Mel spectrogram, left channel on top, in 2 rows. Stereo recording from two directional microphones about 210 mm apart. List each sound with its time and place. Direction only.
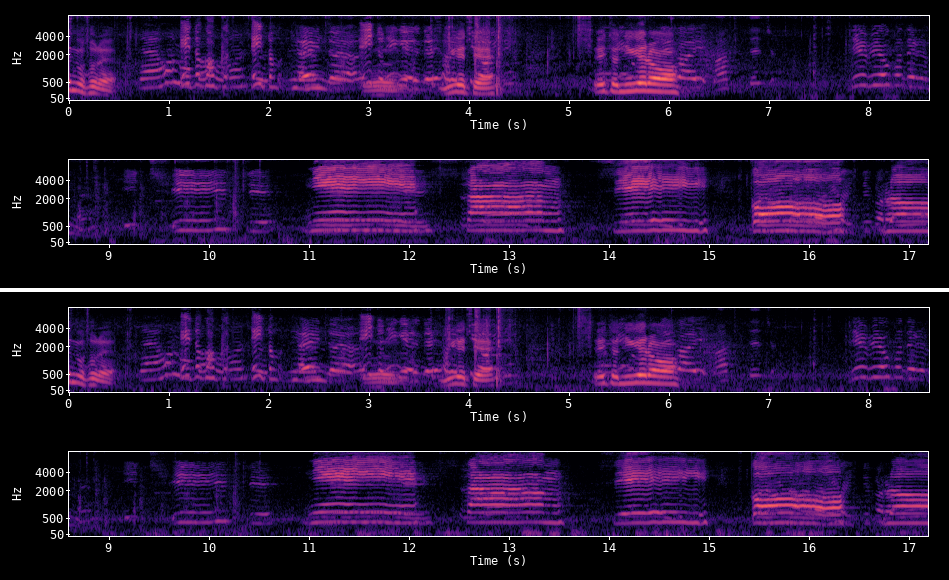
0.0 s speech: 55° left (ahead or behind)
1.1 s a child's voice: 25° left (ahead or behind)
3.8 s speech: 50° left (ahead or behind)
6.1 s speech: 30° left (ahead or behind)
7.9 s a sound: 35° left (ahead or behind)
9.6 s child singing: 45° left (ahead or behind)
10.4 s children playing: 45° left (ahead or behind)
11.0 s child singing: 10° left (ahead or behind)
12.5 s meow: 10° left (ahead or behind)
14.0 s child singing: 20° left (ahead or behind)
16.8 s a sound: 20° left (ahead or behind)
